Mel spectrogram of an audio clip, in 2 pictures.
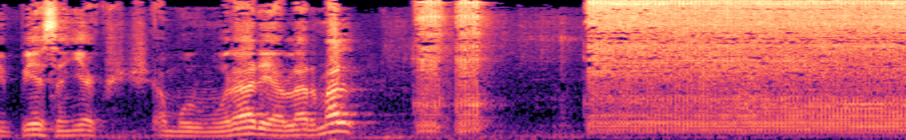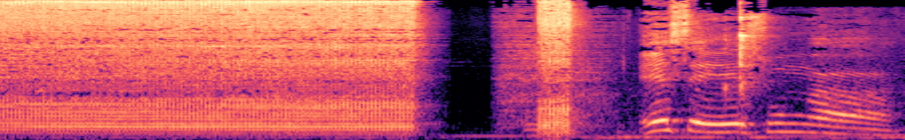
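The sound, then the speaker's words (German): Pneumatic air chisel carving marble, giving a loud, continuous buzzing hiss that lasts several seconds without a break. People talk before and after the tool runs. “Das ist eine Druckluftpistole. Die Luft, die nach draußen gedrückt wird, bewegt den aufgesetzten Meißel. Und damit lässt sich der Marmor leicht bearbeiten.”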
